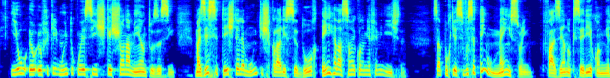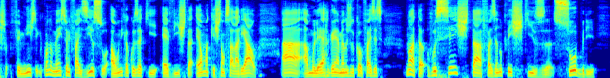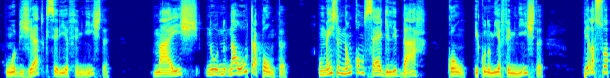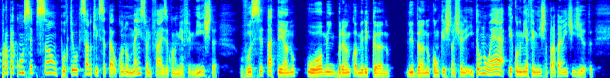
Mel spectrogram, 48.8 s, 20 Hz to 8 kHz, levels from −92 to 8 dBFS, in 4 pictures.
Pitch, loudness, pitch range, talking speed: 135 Hz, -20 LUFS, 115-180 Hz, 150 wpm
